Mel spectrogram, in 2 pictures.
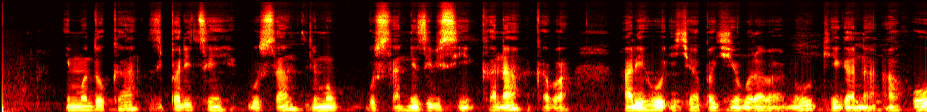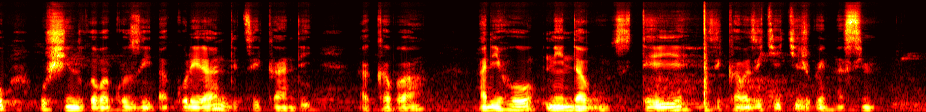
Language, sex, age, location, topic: Kinyarwanda, male, 18-24, Kigali, education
